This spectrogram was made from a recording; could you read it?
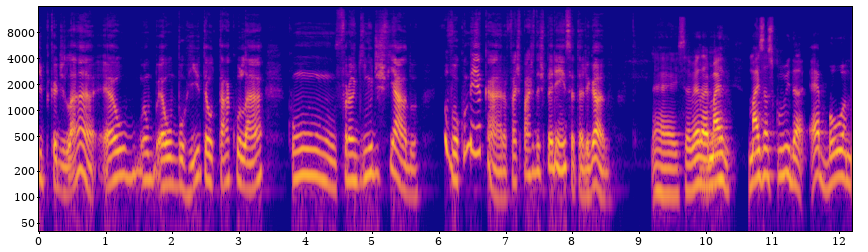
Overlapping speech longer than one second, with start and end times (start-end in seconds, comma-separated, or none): none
